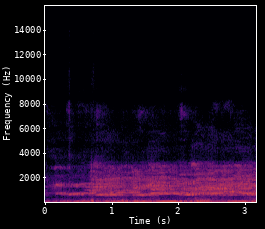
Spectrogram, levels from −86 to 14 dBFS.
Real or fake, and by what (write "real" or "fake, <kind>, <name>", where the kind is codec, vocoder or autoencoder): fake, codec, SNAC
